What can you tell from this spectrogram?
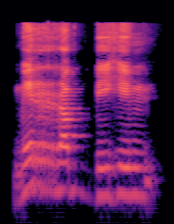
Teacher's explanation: Nun bertemu dengan ro dibaca lebur tanpa mendengung. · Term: idgham bila gunah, idgham bila gunnah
